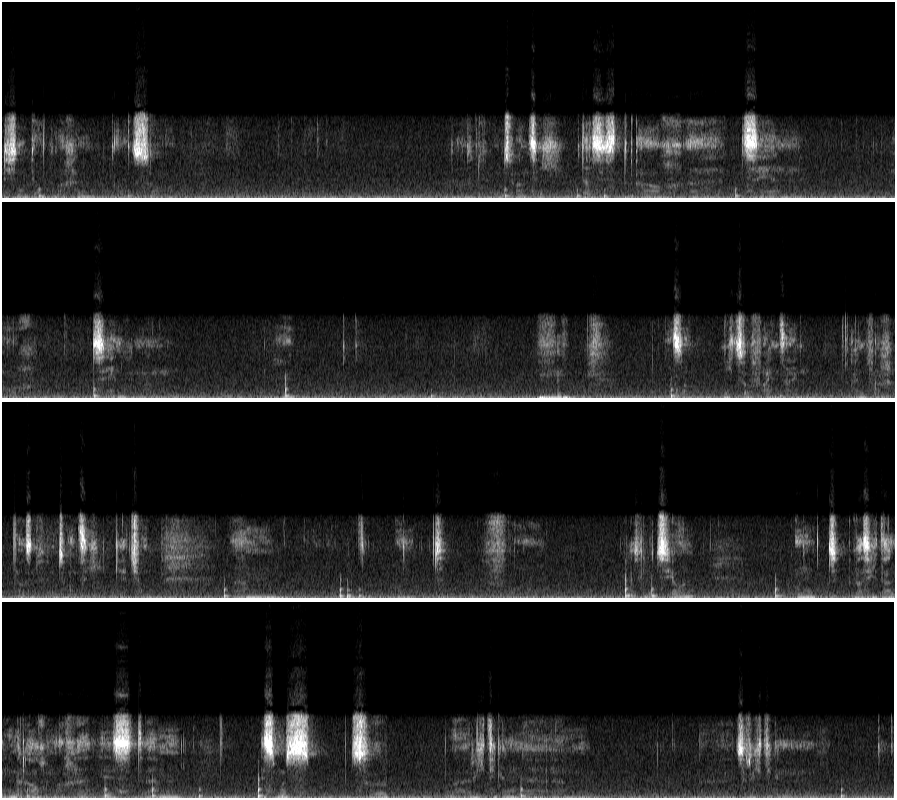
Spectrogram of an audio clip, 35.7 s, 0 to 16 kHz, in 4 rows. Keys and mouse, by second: 2.2-8.7 drag, 8.7 shift+8, 12.4 click, 22.7-27.8 drag, 35.6 click.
